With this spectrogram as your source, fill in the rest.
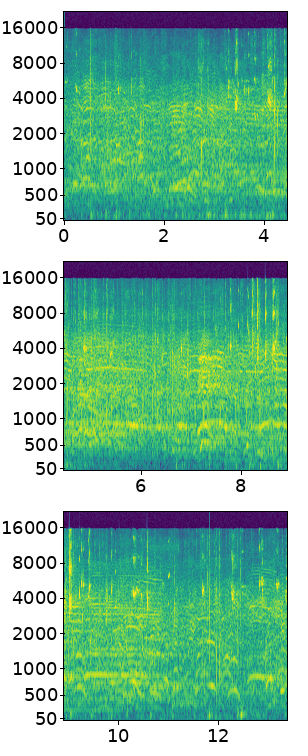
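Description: A crowd murmurs and chatters in a large echoing arena.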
